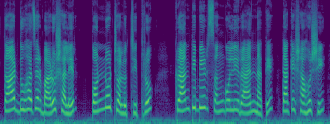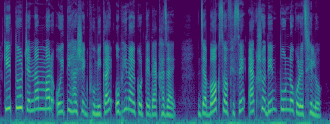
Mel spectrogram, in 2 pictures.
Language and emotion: Bengali, neutral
